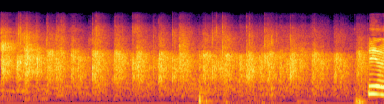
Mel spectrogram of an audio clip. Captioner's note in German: Beifall bei der FDP und bei Abgeordneten der SPD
